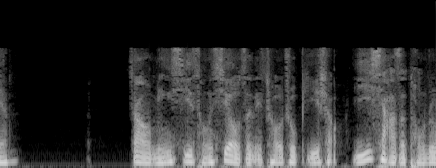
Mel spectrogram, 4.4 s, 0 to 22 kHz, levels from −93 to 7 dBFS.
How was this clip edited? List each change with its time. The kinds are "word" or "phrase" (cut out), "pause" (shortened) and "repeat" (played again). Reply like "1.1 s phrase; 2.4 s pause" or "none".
3.5 s pause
